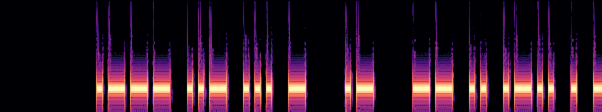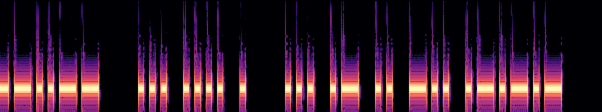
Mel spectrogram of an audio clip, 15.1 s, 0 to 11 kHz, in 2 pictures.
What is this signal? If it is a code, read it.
Morse code, heard as a keyed tone, about 17 wpm, 700 Hz. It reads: JUST A MILE, SHE SAID.
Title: Sentences from Top 1000 Words - Review Part 1 - 17wpm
